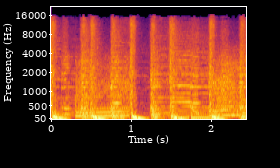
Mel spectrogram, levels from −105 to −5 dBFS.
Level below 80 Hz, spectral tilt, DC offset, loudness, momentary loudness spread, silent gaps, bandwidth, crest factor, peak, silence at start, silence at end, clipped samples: -16 dBFS; -4.5 dB/octave; under 0.1%; -14 LUFS; 3 LU; none; 16 kHz; 12 dB; 0 dBFS; 0 s; 0 s; under 0.1%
